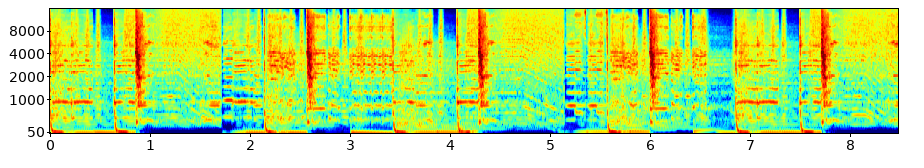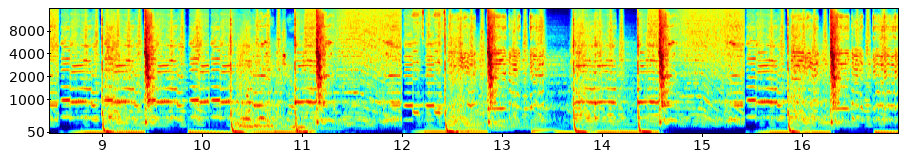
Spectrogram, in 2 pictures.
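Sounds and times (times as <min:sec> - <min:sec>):
future bass music: 0:00.0 - 0:16.9
vocal chops in future bass music: 0:09.4 - 0:12.0.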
